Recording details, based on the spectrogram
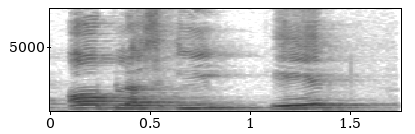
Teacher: कुछ ऐसे वर्ण हैं जो 2 भागों को मिलाकर बनते हैं, जैसे एदेतौ कंठतालु, यानी ए और ऐ ये 2 स्वरों का उच्चारण कंठ और तालु 2 से मिलाकर दोनों का प्रयोग होता है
